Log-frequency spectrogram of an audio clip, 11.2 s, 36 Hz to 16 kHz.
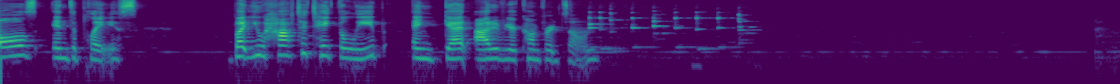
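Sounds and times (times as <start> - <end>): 
speech: 0.0 - 1.4, 2.3 - 6.2
mobile phone ringtone: 5.9 - 7.6.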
